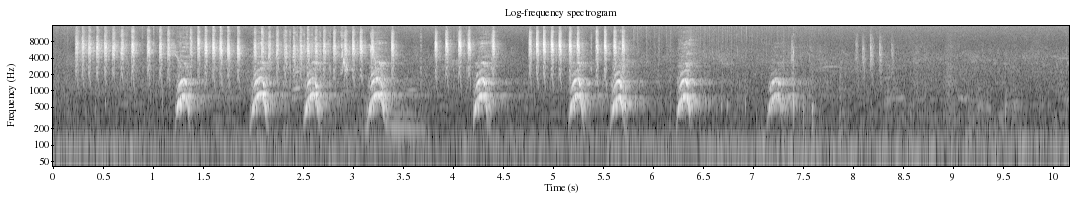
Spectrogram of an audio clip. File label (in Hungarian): puli verebekkel, kutya; állathangok; nyíregyházi zoo 2010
